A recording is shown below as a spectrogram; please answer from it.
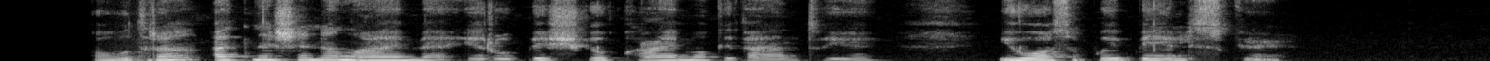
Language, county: Lithuanian, Kaunas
